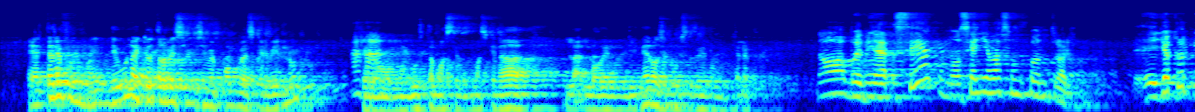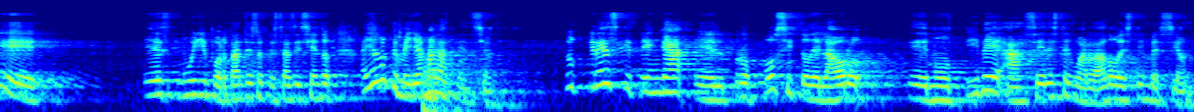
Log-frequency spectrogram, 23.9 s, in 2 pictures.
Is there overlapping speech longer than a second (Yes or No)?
No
